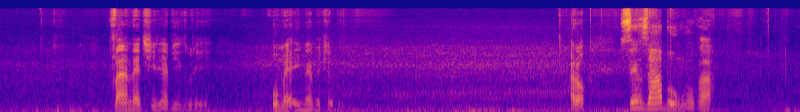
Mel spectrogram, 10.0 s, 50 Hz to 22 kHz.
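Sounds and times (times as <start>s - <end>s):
low background rumble: 2.0s - 10.0s.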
